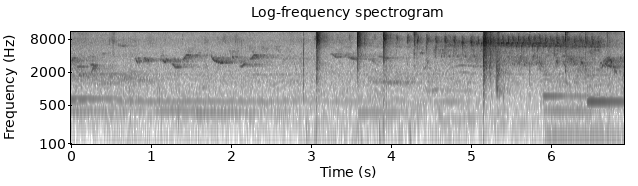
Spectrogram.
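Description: Hatchet chopping kindling on a wooden block: three sharp chops, the loudest about five seconds in, over soft background music.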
